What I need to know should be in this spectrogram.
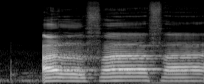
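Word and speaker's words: ألفافا: Alfafa. Ini ada dua mad yang bergandengan, maka kita harus membacanya dengan cara diayun.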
